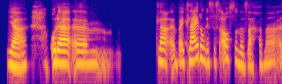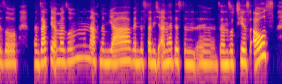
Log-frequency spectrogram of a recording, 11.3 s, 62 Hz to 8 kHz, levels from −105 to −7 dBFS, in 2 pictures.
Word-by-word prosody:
ja 190 0 +3 0.4
oder, 210 -1 +6
ähm, 205 -1 -4 0.9
klar, 230 -3 +1
äh, - - -5
bei 220 - -3
Kleidung 245 +3 +4
ist 215 0 -9
das 220 - -13
auch 275 - +1
so 255 -3 -11
'ne 190 -3 -4
Sache, 185 +3 -8
ne? 110 - -7
Also, 70 -9 -6 0.3
man 205 -1 -4
sagt 225 +2 +2
ja 235 - +2
immer 225 -1 -3
so: 230 +1 -6
„Mm, 285 +1 -10
nach 235 -2 -2
1 215 -1 -5
Jahr, 240 +2 +1
wenn 220 -1 -4
das 220 -1 -7
da 220 - 0
nicht 210 +2 -4
anhattest, 220 0 -2
dann 200 -2 -4
ähm, 200 -1 -7
dann 200 -1 -1
sortiere 210 +3 +1
es 210 - -12
aus,“ 320 +6 +6
210 Hz, 185 wpm, -21 LUFS, 200-230 Hz, 0.9 s, oder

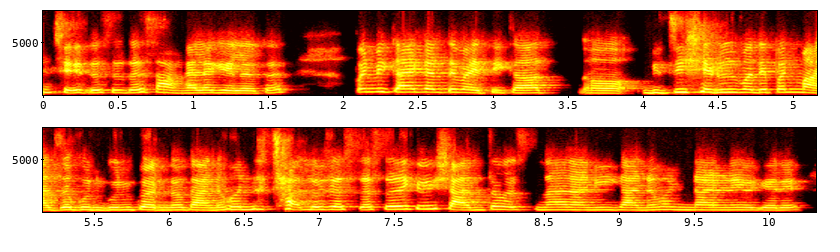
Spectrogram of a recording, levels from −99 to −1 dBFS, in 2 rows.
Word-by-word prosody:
म्हणजे 275 -2 +1
जसं 255 0 -2
तर 260 +3 +1
सांगायला 245 -4 +1
गेलं 225 -2 +2
तर. 245 - -4 0.5
पण 320 +1 0
मी 340 +1 +1
काय 310 -1 +5
करते 300 -1 +2
माहिती 255 -5 +1
आहे - - -3
का 240 -1 +2 0.4
अ, 225 -1 +1 0.2
बिझी 250 +5 +1
शेड्यूलमध्ये 285 -2 +2
पण 295 0 -1
माझं 245 -3 +2
गुणगुण 235 -1 -2
करणं 235 -1 0
गाणं 225 0 +1
म्हणणं 270 +2 -3
चालू 260 +1 +2
असतं 265 -2 -2
असं 260 +3 -1
नाही 295 +1 +5
की 335 - -3
मी 330 - 0
शांत 235 +3 +2
बसणार 250 -2 -3
आणि 235 0 -3
गाणं 230 0 +1
म्हणणार 240 -3 -1
नाही 235 0 -1
वगैरे 225 0 -3
250 Hz, 205 wpm, -14 LUFS, 235-285 Hz, 0.5 s, काय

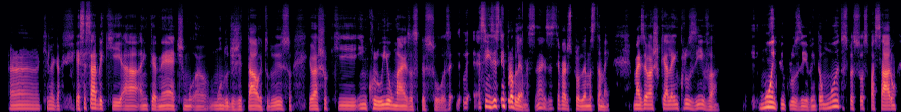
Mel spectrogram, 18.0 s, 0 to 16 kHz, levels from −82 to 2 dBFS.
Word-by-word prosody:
Ah, 115 0 -2
que - - -13
legal. 115 -3 -5 0.3
Eh, - - +2
você - - -1
sabe 135 -3 +5
que 105 -2 -4
a 100 0 +2
a 105 - -4
internet, 105 -1 0
o - - -4
mu 100 -1 -5
a 95 -1 -7
o - - -15
mundo 105 +1 -4
digital 95 +3 +2
e 95 - -4
tudo 100 +1 -6
isso, 115 -4 -4 0.3
eu 110 +1 +1
acho 110 -3 0
que 110 -1 -4
incluiu 130 -1 +2
mais 105 -3 +3
as 90 - -5
pessoas. 80 -1 -8
Eh - - -8 0.2
eh - - -8
eh, - - -10
sim, 190 - +2
existem 200 +4 +4
problemas, 95 - +3
né, 145 +2 -4
existem 120 +2 -8
vários 115 -4 0
problemas 100 0 -1
também, 90 -6 -4 0.4
mas 120 0 +4
eu 130 - +5
acho 125 0 +2
que - - -8
ela 120 0 +3
é - - +2
inclusiva, 120 -9 -4 0.8
muito 155 0 +6
inclusiva. 100 -6 -4
Então 100 +6 -2
muitas 180 +8 0
pessoas 120 0 -6
passaram 115 -1 +4
110 Hz, 165 wpm, -25 LUFS, 100-125 Hz, 0.8 s, muito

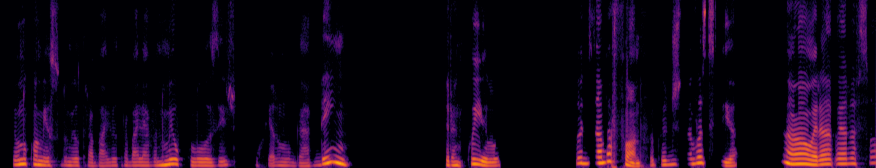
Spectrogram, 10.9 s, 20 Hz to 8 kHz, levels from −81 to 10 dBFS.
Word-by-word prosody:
eu 205 - -1
no 230 +1 +4
começo 185 -6 -3
do 170 - -16
meu 165 -1 -8
trabalho, 150 0 -16
eu - - -13
trabalhava 160 -1 -13
no 180 - -1
meu 225 +2 +3
closet, 165 -2 -9 0.2
porque 160 - -22
era 165 - -14
um 165 - -11
lugar 145 -2 -15
bem 245 - +4 1.2
tranquilo. 175 -2 0 1.0
Estou 265 - +1
desabafando, 255 - +1
foi - - -14
o - - -20
que 195 - -13
eu - - -1
disse 210 +1 -8
para 235 0 -8
você. 245 - -2 0.6
Não, 235 -6 +6
era 220 +3 +3
era 240 +1 -2
só 275 +4 -15
185 Hz, 165 wpm, -19 LUFS, 160-235 Hz, 1.2 s, Não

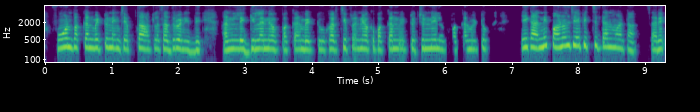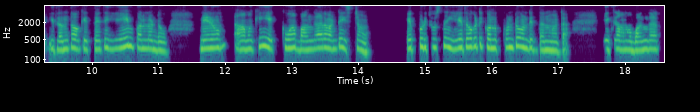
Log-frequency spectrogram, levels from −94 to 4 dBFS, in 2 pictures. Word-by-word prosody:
"Phone 275 +2 +6
పక్కన 275 0 +1
పెట్టు, 265 +2 0
నేను 255 -2 -2
చెప్తా 240 +3 +1
అట్లా 245 +1 -6
సదురు" 255 +2 +3
అనిద్ది. 220 -2 -2 0.4
"అన్నిలెగ్గిన్లని 245 +1 +2
ఒక 225 - -10
పక్కన 230 +1 -4
పెట్టు, 230 +1 -2
ఖర్చిప్లన్ని 245 +1 0
ఒక - - -8
పక్కన 240 +2 -1
పెట్టు, 240 +1 -6
చున్నీళ్లు 250 -1 +1
ఒక - - -31
పక్కన 235 +1 -7
పెట్టు." 240 +1 -6 0.6
ఇక 280 - +1
అన్ని 290 +4 +5
పనులు 305 +4 +7
చేపించిద్దనమాట. 285 -5 0 0.3
సరే, 230 +1 +1 0.2
ఇదంతా 230 +3 -2
ఒక 250 - -15
ఎతైతే, 235 +3 -4 0.2
ఏం 310 +2 +4
పనులు 255 -1 -1
ఉండవు. 215 -3 -3 0.5
నేను 255 +1 +2 0.4
ఆమెకి 240 +4 -2 0.2
ఎక్కువ 260 +1 -2 0.2
బంగారం 255 +3 +1
అంటే 265 +4 -3
ఇష్టము. 225 -6 -4 0.7
ఎప్పుడు 270 +3 0
చూసినా, 275 +2 -3 0.2
ఏదో 270 +1 +1
ఒకటి 305 +1 -2
కొనుక్కుంటూ 270 +2 +1
ఉండిద్దనమాట. 225 -5 -2 0.7
ఇకా 240 +2 -9
ఆమ 230 0 -2
బంగా 240 +2 -1
245 Hz, 150 wpm, -23 LUFS, 230-270 Hz, 0.7 s, పనులు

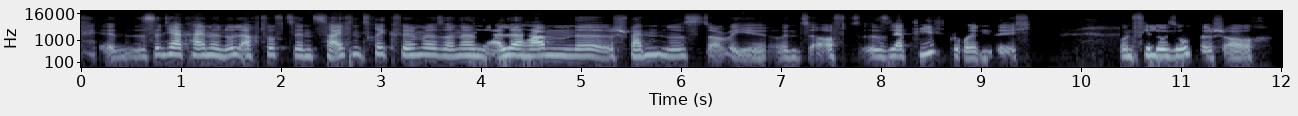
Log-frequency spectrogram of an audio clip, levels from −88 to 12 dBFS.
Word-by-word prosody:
Äh, - - -7 0.2
das 185 -1 -2
sind 225 +1 -2
ja 230 -1 +7
keine 220 -1 +2
08/15 210 -1 -1
Zeichentrickfilme, 220 +1 0
sondern 205 +1 -1 0.2
alle 205 +2 +6
haben 205 0 +6
'ne 195 -1 -1
spannende 195 0 -1
Story 75 - -7
und 165 0 -11
oft, - - -2 0.2
äh, 185 - -2
sehr 190 +1 +1
tiefgründig 190 - -4 0.9
und 195 -2 -3
philosophisch 195 -4 +2
auch. 80 +1 -3
200 Hz, 105 wpm, -25 LUFS, 190-220 Hz, 0.9 s, ja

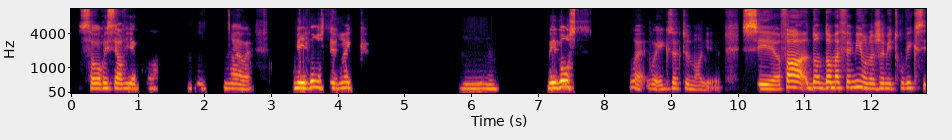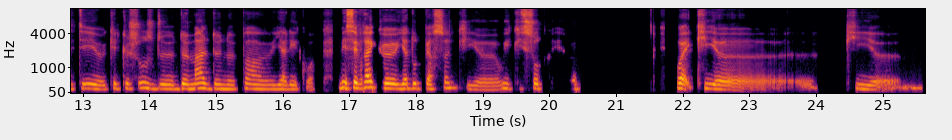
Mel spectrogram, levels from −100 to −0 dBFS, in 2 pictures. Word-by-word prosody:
ça 195 - +1
aurait 200 +1 +3
servi 195 -1 +2
à - - 0 0.2
quoi? 190 -1 -14 1.0
Ouais, 190 -2 -4
ouais, 160 0 -6 0.7
mais 210 -1 +9
bon 240 0 +6 0.2
c'est 205 -2 +1
vrai 215 +2 0
que - - -20 1.4
Mmh. 180 -1 -5 0.8
Mais 210 +1 +10
bon 250 +2 +9
s 475 - -5 0.6
ouais, 175 -9 -7
ouais 170 -3 -7
exactement, 175 -3 -7
et 210 +9 -13
heu 225 - -19 0.3
c'est 175 -2 +5
enfin 220 +6 +5
dans 220 +1 +1
dans 225 +2 +3
ma 220 0 +4
famille, 230 +2 -1
on - - 0
n'a 190 -1 -3
jamais 195 0 -2
trouvé 205 +2 -4
que 225 - -6
c'était, 180 +1 -3
heu, 160 -1 -7
quelque 190 0 -8
chose 200 +1 -5
de 170 -1 -4
de 180 +2 -1
mal 190 +1 -2
de 180 0 -6
ne 170 -1 -5
pas, 180 -3 -6
heu, 165 0 -9
y 170 +1 -6
aller 165 +1 -6
quoi. - - -16 0.4
Mais 215 0 +2
c'est 205 +2 +6
vrai 230 +4 +3
qu'il 190 -2 +2
y 180 - 0
a 185 - -2
d'autres 190 0 -4
personnes 210 +4 -4
qui, 160 -8 -13
heu, 140 0 -12
oui 195 -1 -7
qui 175 - -11
sauteraient, 180 +1 -2 0.4
heu - - -13 1.5
Ouais, 200 +3 +1
qui 185 -3 -3
heu 465 - -7 0.9
qui, 170 -4 -7
hem 215 +4 -12
190 Hz, 150 wpm, -22 LUFS, 175-210 Hz, 1.5 s, Mais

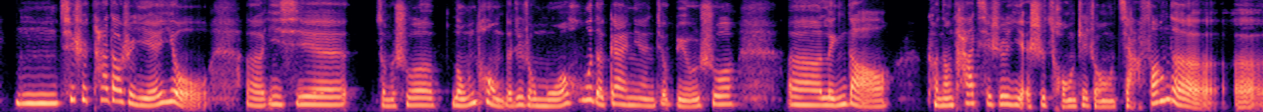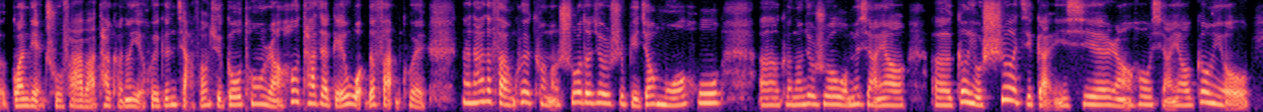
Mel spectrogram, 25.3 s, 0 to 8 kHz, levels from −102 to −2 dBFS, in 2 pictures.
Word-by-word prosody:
嗯， 245 0 +5
其 265 +7 -2
实 340 -1 -1
他 330 +1 -5
倒 310 -2 +2
是 245 -5 0
也 195 +5 +3
有， 285 -2 +3 0.3
呃， 180 -3 -2
一 220 -1 -1
些 210 -2 +1 0.2
怎 180 - -6
么 170 - -3
说， 195 0 -2
笼 190 +5 +2
统 265 - +1
的 175 - -1
这 205 +3 -1
种 190 -3 -1
模 175 +3 +2
糊 330 +7 -1
的 210 - +2
概 225 -1 -1
念。 185 -3 -2
就 115 - -4
比 170 - -3
如 165 +2 +1
说， 220 +1 -1 0.5
呃， 200 -2 +2
领 195 +3 +3
导， 185 -7 +1 0.3
可 210 - -3
能 190 +1 +2
他 245 +4 -1
其 245 -2 -3
实 220 0 +2
也 195 -4 0
是 200 +5 -2
从 165 -2 -2
这 190 +2 -3
种 150 -3 -2
甲 - - -3
方 295 +8 +3
的， 300 - +2
呃， - - -2
观 180 0 +3
点 175 -1 -1
出 170 - -6
发 160 0 -2
吧， 155 - -2
他 185 - -3
可 - - -7
能 170 - +3
也 160 - -1
会 175 - -2
跟 195 +2 -1
甲 - - -3
方 185 +2 -2
去 190 -4 -2
沟 205 +3 +1
通， 225 -1 -2
然 160 -3 0
后 290 0 -2
他 245 -3 -1
再 220 -3 +1
给 180 0 +1
我 225 - +4
的 - - +1
反 - - -1
馈。 - - -4 0.3
那 260 -4 0
他 275 +2 +2
的 295 - +1
反 240 -7 +1
馈 270 -1 0
可 235 -3 -6
能 - - -1
说 265 +5 0
的 255 -1 +4
就 250 -1 +2
是 225 -1 -5
比 180 -4 -2
较 220 +2 -1
模 205 -1 +3
糊， 255 +1 +2 0.3
呃， 195 0 -4
可 210 +1 -5
能 210 +1 -1
就 225 -1 +1
说： 215 0 +1
“我 195 - -2
们 215 +2 -1
想 195 - -1
要， 190 0 -1 0.2
呃， 195 -1 -1
更 280 +5 +4
有 210 -5 +4
设 325 +9 +1
计 220 -5 -4
感 - - -2
一 - - -2
些， 210 +1 0
然 180 -1 0
后 210 0 -2
想 215 - -4
要 195 0 -1
更 265 0 +2
有 200 - 0
210 Hz, 255 characters per minute, -22 LUFS, 190-245 Hz, 0.5 s, 嗯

